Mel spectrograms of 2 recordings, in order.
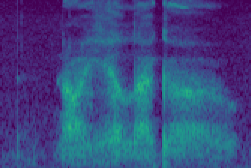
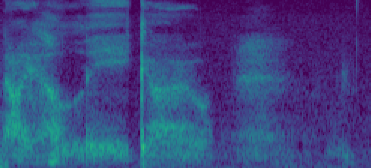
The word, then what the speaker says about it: Nihilego: I used to pronounce this Nihilego because for some reason I just saw Lego and I started thinking of Lego bricks. So I pronounced it Nihilego, but no, its pronunciation is actually Nihilego.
